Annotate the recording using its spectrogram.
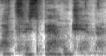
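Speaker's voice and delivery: quiet whispering. Player quietly asks a companion on their shoulder a question: quiet whisper. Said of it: "I will quietly ask Ari".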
